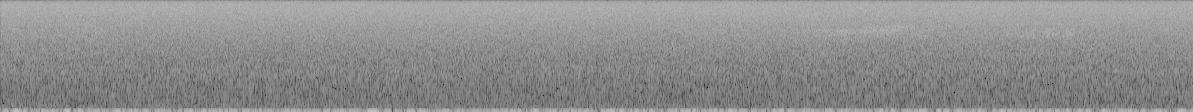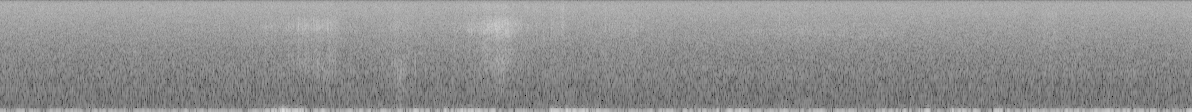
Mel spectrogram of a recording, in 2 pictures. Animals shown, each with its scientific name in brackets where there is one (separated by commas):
Northern Parula (Setophaga americana)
